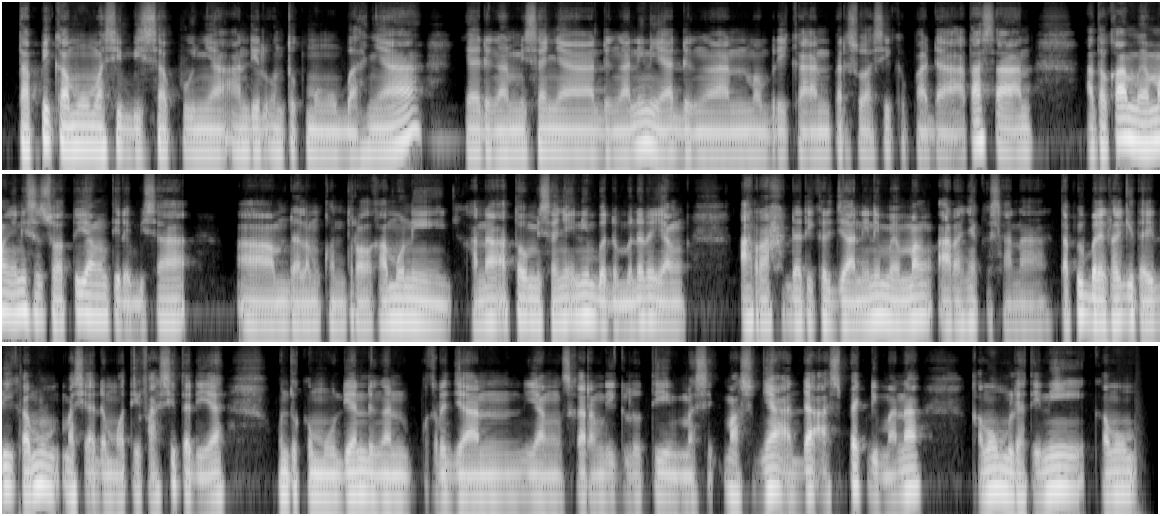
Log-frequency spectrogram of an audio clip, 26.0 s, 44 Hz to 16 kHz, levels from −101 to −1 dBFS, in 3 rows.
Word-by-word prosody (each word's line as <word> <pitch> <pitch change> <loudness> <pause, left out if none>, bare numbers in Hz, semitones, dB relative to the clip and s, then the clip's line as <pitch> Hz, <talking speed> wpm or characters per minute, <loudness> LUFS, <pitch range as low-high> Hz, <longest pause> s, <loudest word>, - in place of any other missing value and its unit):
tapi 115 +5 +3
kamu 105 +1 +5
masih 105 -1 +2
bisa 90 -2 -2
punya 95 0 -1
andil 95 0 -1
untuk 95 -3 -5
mengubahnya, 95 - +1 0.3
ya - - +2
dengan 90 0 0
misalnya 90 0 0
dengan 90 0 -2
ini 115 -5 +3
ya, 90 - +1
dengan 85 -1 -1
memberikan 85 0 -3
persuasi - - -7
kepada 85 -2 -4
atasan, 95 -3 +1 0.4
ataukah 135 +7 +6
memang 125 0 +6
ini 130 - +5
sesuatu 110 -2 -1
yang 115 -3 +3
tidak 90 - -2
bisa, 100 +4 -2 0.4
mmm, 90 -1 0
dalam 90 0 -2
kontrol 90 +1 -3
kamu 95 +3 +1
nih. 95 -2 +2 0.2
Karena 100 +4 +1
atau 105 - 0
misalnya 100 +1 0
ini 115 +2 +3
benar-benar 95 +1 +1
yang 90 -2 -1 0.4
arah 95 0 +2
dari 100 -2 -3
kerjaan 95 -1 +1
ini 110 - +4
memang 110 +2 +3
arahnya 95 +1 -1
ke - - -23
sana, 85 +1 -9
tapi 120 - +1
balik 105 -3 +4
lagi 110 +2 +2
tadi 100 +3 +1
kamu 115 0 +2
masih 100 0 -2
ada 90 - -4
motivasi 85 -1 -4
tadi 85 +1 0
ya, 95 - +1 0.4
untuk 95 - 0
kemudian 95 +2 +3
dengan 90 -2 +1
pekerjaan 90 0 -1
yang 90 -2 -3
sekarang 90 0 -3
digeluti 90 +2 -5
masi 85 -1 -5
maksudnya 105 +2 +1
ada 90 -1 +2
aspek - - -1
di 95 -3 -6
mana, 100 +7 +2 0.4
kamu 105 - 0
melihat 95 -3 +1
ini, 115 +4 +2
kamu 100 +2 -1
95 Hz, 165 wpm, -24 LUFS, 90-105 Hz, 0.4 s, ataukah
